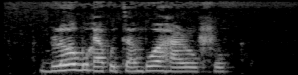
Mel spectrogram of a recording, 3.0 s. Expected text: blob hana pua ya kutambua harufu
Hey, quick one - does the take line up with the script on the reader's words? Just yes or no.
no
